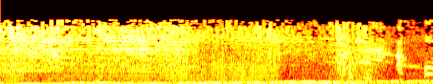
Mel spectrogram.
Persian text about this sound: خب ماشین زمان جان روشن شو بریم ببینیم چه خبره، یا شانس و یا اقبال.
